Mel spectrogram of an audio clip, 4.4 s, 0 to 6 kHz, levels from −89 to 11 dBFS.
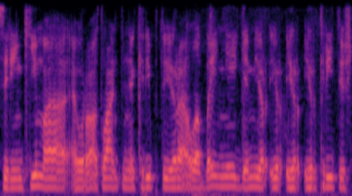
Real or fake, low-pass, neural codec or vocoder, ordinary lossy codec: real; 5.4 kHz; none; Opus, 32 kbps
